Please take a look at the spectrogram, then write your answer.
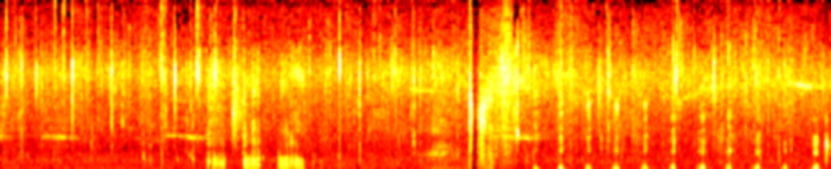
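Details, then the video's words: A wild squirrel feeding outdoors in a rain shower, holding a nut and growing more aggressive as it is poked and petted, gives a few soft, breathy bursts, then a steady run of short squeaks about twice a second. "Wild pet squirrel making squeaking noises"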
